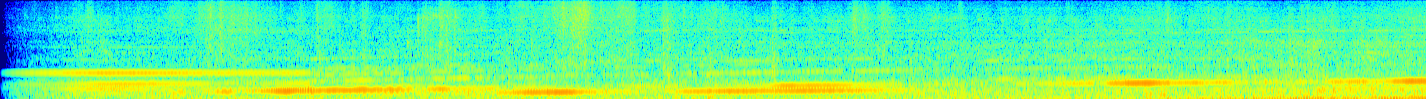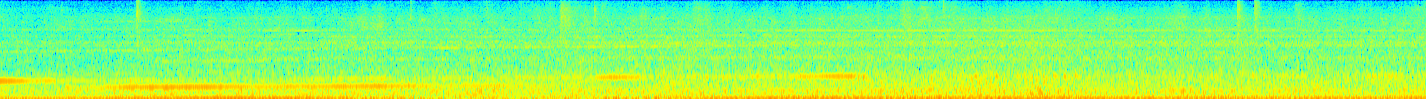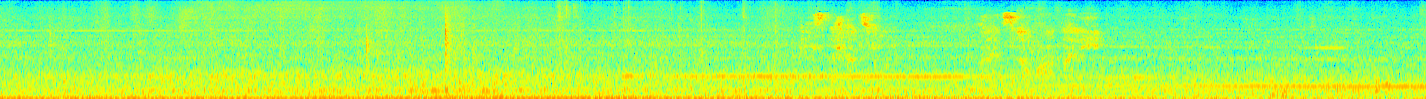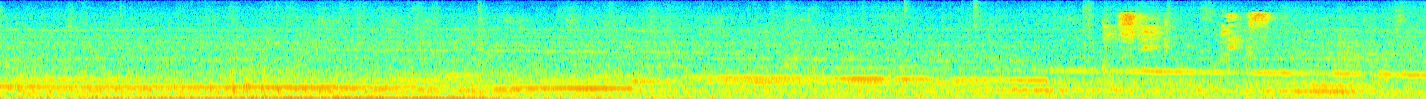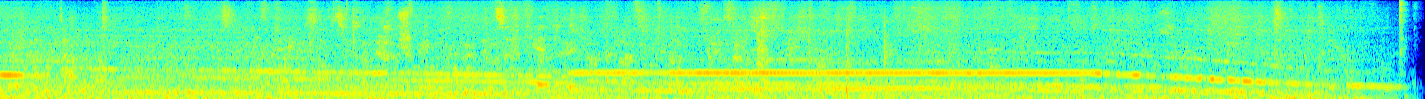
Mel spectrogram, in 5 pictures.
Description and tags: S-Bahn - Ring - Prenzlauer Allee
Ambience recorded in the S-Bahn "Ring" around the station Prenzlauer Allee, Berlin
Ring, field-recording, german, s-bahn, Berlin, suburban-train, Prenzlauer-Allee, ambience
